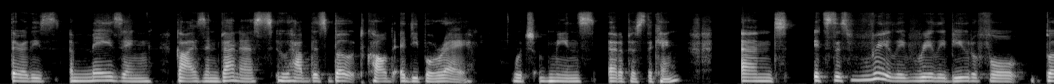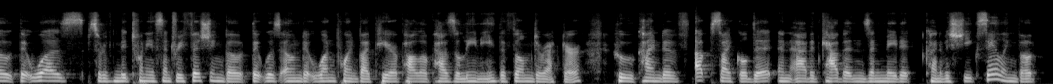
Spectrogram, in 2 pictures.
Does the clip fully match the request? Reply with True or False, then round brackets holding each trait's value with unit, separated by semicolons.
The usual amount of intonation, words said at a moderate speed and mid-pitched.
False (2.3 semitones; 180 wpm; 150 Hz)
